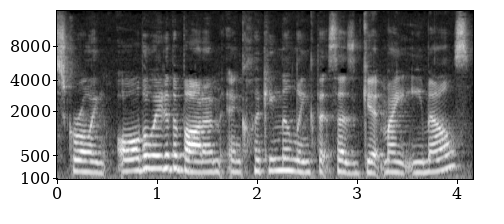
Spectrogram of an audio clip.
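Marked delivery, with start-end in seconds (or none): none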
